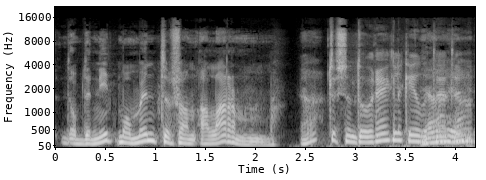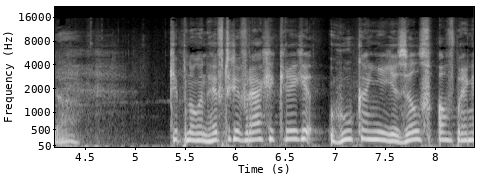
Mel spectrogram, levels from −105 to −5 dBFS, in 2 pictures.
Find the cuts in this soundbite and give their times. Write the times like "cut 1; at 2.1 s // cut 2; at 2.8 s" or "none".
cut 1; at 2.3 s // cut 2; at 4.1 s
